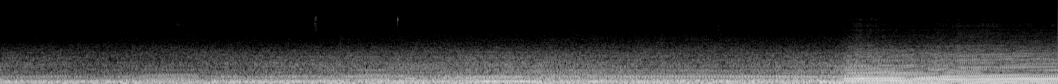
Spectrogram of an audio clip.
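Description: Camaro SS's 6.2-litre V8 running steadily at highway cruising speed, heard from inside the cabin. About eight seconds in, the engine note jumps louder and climbs in pitch as the car accelerates hard.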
